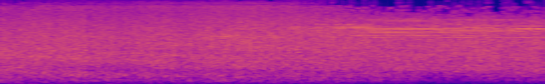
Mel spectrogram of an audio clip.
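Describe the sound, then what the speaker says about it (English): A small jungle waterfall in Thailand rushes steadily and loudly up close, a dense, unbroken roar of falling water that holds an even level throughout with no voices. "The waterfall is obviously going to be a bit bigger and a bit more significant than this"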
